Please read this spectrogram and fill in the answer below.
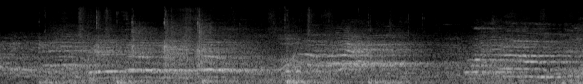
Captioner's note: people shouting in the crowd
